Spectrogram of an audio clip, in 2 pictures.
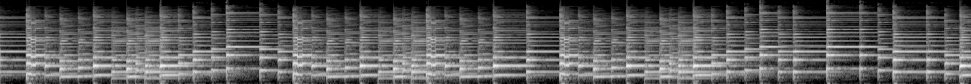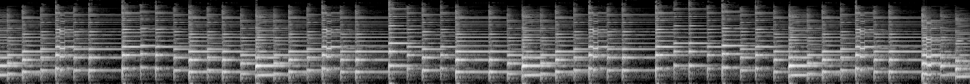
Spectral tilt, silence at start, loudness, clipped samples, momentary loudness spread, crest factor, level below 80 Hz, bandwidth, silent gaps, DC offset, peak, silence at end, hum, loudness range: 0 dB/octave; 0 s; -10 LUFS; 0.2%; 4 LU; 10 dB; -44 dBFS; over 20 kHz; none; under 0.1%; 0 dBFS; 0 s; none; 1 LU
